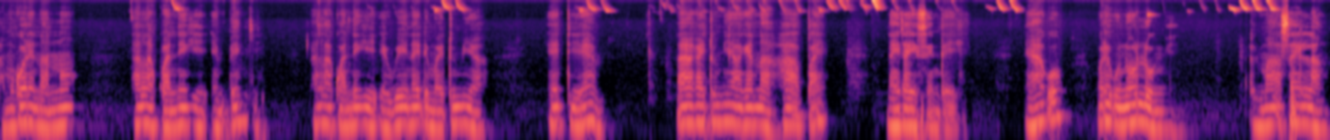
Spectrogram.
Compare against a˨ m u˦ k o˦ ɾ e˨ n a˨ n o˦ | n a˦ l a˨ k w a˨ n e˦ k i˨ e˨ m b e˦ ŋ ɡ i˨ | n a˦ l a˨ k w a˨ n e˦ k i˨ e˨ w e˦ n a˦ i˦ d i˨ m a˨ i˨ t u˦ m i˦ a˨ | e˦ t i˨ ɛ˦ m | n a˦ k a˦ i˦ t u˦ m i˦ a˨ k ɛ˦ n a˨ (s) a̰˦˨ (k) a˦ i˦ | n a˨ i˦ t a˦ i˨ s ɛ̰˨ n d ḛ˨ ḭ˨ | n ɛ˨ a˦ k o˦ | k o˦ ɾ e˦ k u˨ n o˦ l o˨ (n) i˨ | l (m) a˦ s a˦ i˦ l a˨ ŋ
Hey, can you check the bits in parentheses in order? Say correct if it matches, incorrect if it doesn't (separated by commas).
incorrect, incorrect, incorrect, correct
